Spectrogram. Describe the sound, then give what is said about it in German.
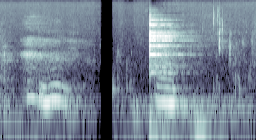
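Glasses of light white summer wine clink together once in a toast, a bright ringing chime that lingers briefly, with low murmured voices around it. “So, dann stoßen wir jetzt mal noch mal schnell bitte an. Mit einem dünnen Weißwein.”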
